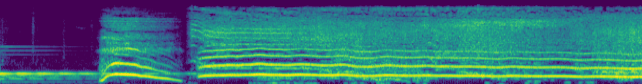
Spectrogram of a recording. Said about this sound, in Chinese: 必须灌更多气进伸缩喇叭，才能把高飞推出去。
